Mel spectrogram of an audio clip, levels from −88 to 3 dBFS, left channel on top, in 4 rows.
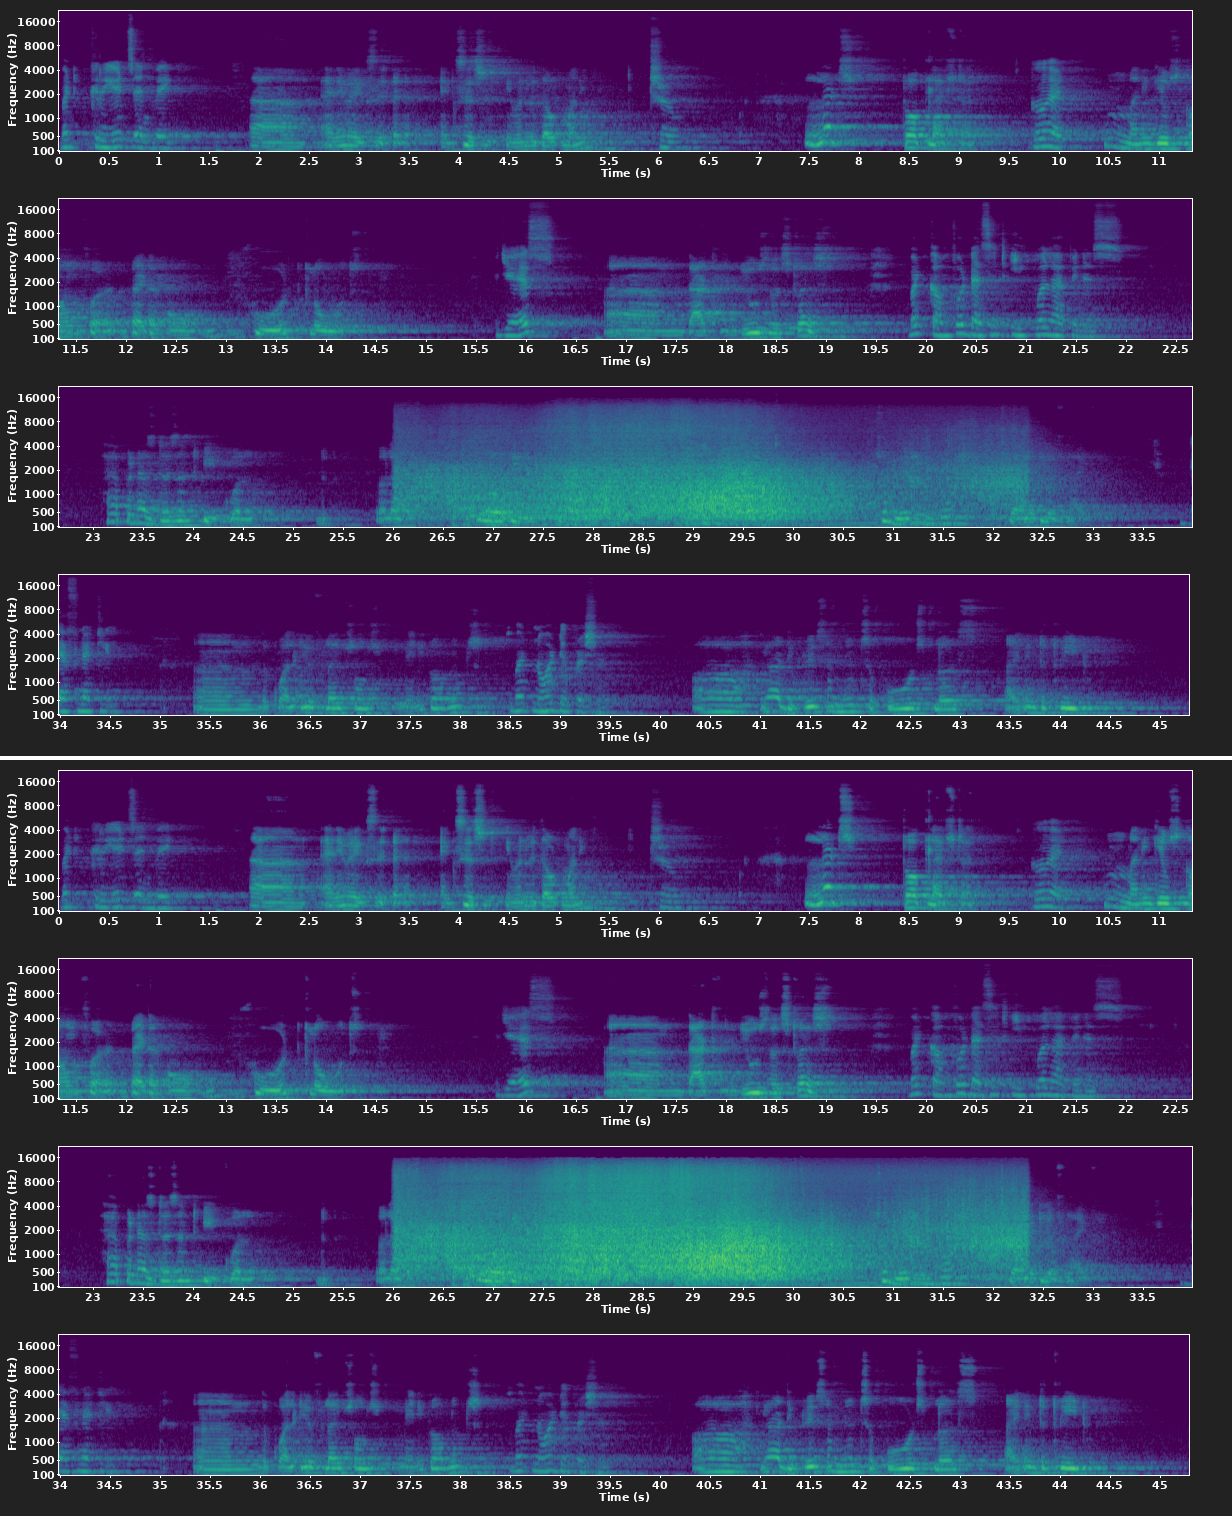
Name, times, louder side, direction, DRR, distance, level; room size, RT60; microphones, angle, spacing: voice 1, 0.0-1.2 5.9-6.3 9.7-10.1 13.0-13.2 15.7-16.3 19.4-22.0 26.7-26.9 29.0-29.9 33.9-34.6 38.5-39.5, left 4 dB, 90° left, 5 dB, 1.5 m, -41 dB
voice 2, 1.9-3.5 3.8-5.3 7.5-8.1 8.4-9.2 10.5-14.4 16.8-19.1 23.1-24.6 25.2-25.4 25.8-26.2 26.8-27.9 30.8-31.8 32.2-33.0 35.3-38.3 40.3-43.2 43.4-44.3, right 1 dB, 50° right, 4 dB, 1.8 m, -35 dB
sound 1, 26.0-32.4, right 7 dB, 70° right, 0.6 m, -24 dB
28.5 x 21.0 x 6.3 m, 2.9 s
head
